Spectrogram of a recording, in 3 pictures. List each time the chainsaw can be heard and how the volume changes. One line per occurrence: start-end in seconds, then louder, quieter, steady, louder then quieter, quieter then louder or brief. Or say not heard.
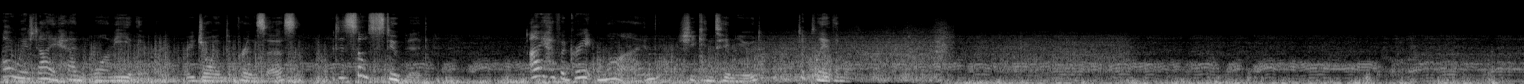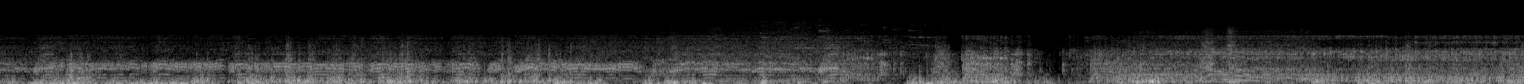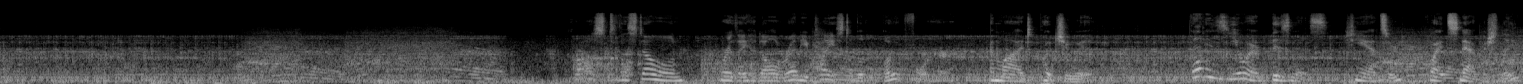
0.1-45.6 louder.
